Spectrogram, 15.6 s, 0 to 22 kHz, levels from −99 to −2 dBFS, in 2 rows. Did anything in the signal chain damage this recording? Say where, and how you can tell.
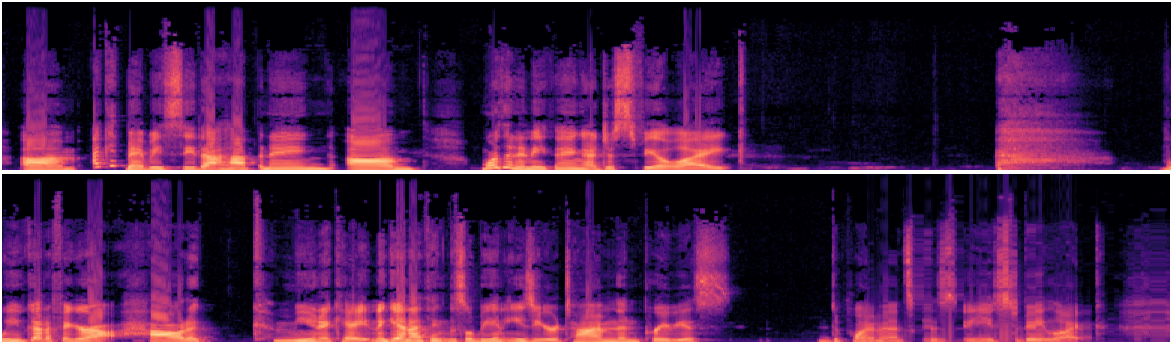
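Yes. Hard clipping runs through the whole clip. The signal is driven about 5 dB past what a stage can pass, probably the converter or a sample-format conversion. Only a small fraction of samples hit the ceiling. The peaks are cut flat, and the flat tops add harmonics high in the spectrum. That is heard as brief crackle on the loudest speech peaks rather than constant fuzz.

From 13.57 s to the end at 15.59 s, the speech turns into a rigid, metallic buzz at 134 Hz. This is robotic sound from repeated short buffers, at the driver or buffer stage. The likely cause is audio arriving too seldom, so the software repeats the last stretch in its place. The buzz frequency fits a repeat length of about 7.5 ms. Most of that final stretch is repeated audio, not new signal.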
